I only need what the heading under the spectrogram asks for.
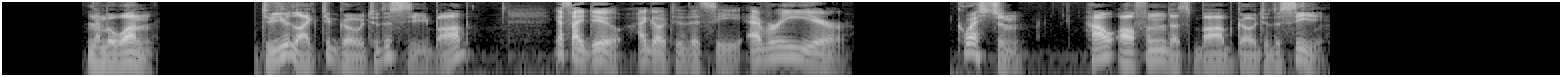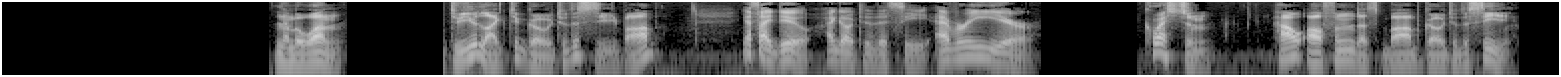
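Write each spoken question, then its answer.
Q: How often does Bob go to the sea?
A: Every year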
